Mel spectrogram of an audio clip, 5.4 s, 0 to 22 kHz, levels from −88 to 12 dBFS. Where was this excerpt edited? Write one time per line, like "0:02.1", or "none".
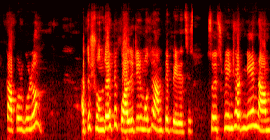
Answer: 0:03.9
